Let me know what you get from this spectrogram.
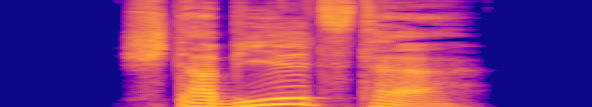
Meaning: inflection of stabil: 1. strong/mixed nominative masculine singular superlative degree 2. strong genitive/dative feminine singular superlative degree 3. strong genitive plural superlative degree
- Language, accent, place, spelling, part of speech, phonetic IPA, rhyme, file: German, Germany, Berlin, stabilster, adjective, [ʃtaˈbiːlstɐ], -iːlstɐ, De-stabilster.ogg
